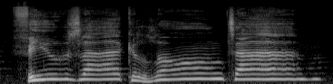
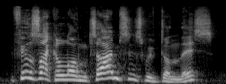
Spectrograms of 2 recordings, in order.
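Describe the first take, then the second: First: Very slow, much softer, stretching out long; slow, soft, wistful. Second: Said in the usual way. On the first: Acted. Repeats it slow and dreamy.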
